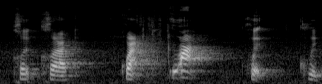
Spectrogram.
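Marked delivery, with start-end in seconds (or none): 1.2-1.9 high, loud put-on quack; duck quacks. Ducks typing their note, high loud quacking.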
